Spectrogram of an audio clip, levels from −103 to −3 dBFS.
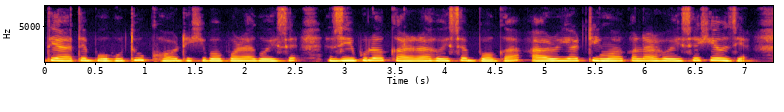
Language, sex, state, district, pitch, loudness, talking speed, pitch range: Assamese, female, Assam, Kamrup Metropolitan, 260 Hz, -13 LUFS, 130 wpm, 255-285 Hz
